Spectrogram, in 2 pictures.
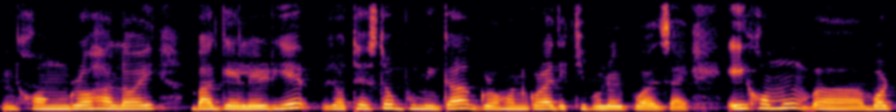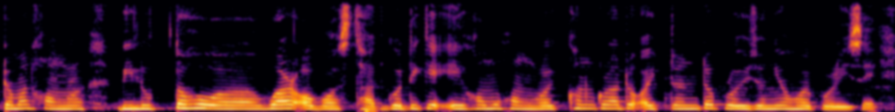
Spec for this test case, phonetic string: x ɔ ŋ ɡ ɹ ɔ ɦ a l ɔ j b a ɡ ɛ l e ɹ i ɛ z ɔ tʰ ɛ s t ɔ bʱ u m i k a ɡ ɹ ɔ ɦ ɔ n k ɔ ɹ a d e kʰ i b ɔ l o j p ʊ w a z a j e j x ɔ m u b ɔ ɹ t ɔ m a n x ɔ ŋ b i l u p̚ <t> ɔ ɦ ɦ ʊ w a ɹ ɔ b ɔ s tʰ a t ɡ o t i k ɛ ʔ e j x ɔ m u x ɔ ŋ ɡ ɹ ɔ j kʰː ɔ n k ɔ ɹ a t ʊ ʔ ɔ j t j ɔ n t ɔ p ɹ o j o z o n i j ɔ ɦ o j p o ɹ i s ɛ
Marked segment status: correct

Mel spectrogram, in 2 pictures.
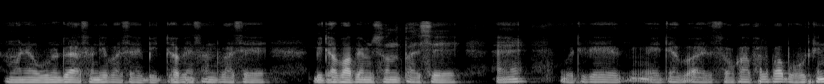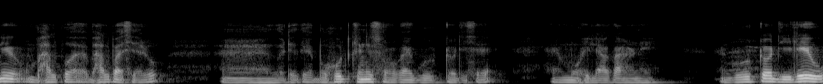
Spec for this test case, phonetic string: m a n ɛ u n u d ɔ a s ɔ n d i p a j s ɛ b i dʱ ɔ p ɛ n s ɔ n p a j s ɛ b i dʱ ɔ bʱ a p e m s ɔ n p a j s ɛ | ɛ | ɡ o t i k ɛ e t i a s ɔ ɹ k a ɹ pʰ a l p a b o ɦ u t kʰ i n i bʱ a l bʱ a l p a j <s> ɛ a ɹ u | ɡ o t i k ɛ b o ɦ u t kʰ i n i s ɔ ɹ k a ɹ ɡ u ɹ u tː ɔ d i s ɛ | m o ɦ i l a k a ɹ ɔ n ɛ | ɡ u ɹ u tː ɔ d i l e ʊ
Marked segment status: correct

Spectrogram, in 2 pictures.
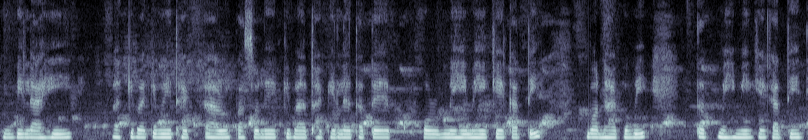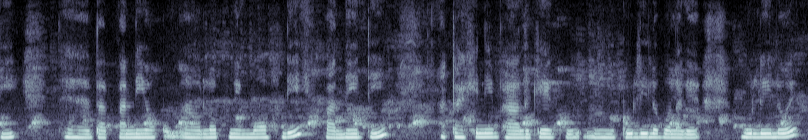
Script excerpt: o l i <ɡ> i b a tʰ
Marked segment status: incorrect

